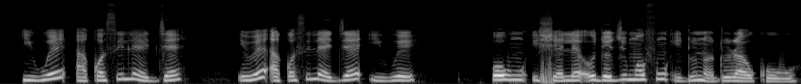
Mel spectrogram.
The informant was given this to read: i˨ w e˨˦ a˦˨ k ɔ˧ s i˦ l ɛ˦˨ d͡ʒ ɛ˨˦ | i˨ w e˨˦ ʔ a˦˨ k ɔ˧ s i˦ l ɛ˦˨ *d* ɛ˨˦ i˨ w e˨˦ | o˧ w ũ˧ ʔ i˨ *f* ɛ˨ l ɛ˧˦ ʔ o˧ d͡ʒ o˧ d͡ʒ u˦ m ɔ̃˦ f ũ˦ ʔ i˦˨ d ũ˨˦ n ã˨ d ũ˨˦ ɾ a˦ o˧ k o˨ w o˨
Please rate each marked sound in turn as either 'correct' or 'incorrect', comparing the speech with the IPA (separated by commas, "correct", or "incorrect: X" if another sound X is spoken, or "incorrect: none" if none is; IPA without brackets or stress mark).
incorrect: d͡ʒ, incorrect: ʃ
